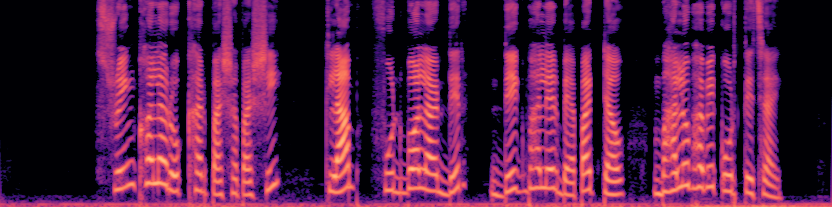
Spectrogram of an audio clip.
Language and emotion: Bengali, neutral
